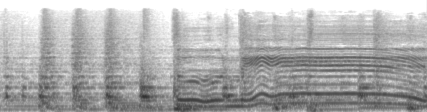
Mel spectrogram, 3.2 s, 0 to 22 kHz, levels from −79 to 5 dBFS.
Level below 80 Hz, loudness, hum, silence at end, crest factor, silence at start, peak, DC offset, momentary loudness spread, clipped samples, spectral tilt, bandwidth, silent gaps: -42 dBFS; -19 LUFS; none; 0 s; 14 dB; 0 s; -4 dBFS; under 0.1%; 6 LU; under 0.1%; -4.5 dB/octave; 16 kHz; none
